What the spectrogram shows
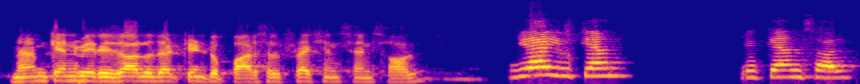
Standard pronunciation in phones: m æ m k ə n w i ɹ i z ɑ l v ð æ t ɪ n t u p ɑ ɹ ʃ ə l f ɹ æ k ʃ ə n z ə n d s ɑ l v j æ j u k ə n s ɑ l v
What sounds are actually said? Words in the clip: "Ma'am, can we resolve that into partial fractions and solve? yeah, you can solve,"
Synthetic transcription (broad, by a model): m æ m k ə n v i ɹ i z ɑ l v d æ t ɪ n t u p ɑ ɹ s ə l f ɹ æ k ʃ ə n s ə n s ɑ l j j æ j u k ə n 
